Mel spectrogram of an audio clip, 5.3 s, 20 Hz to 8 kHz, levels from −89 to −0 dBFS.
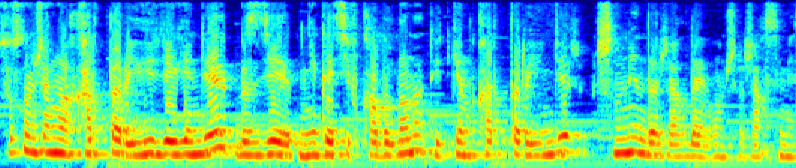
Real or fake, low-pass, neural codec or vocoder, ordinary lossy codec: real; none; none; none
